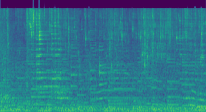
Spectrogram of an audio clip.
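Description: Tap water running onto a frying pan in a stainless steel sink as it is rinsed, heard under steady background music.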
